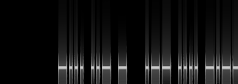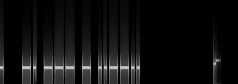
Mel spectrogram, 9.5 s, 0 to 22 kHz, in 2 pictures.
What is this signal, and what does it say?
Morse code, heard as a keyed tone, about 22 wpm, 700 Hz. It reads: BUT WHY NOT?
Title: Sentences from Top 600 Words 22wpm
